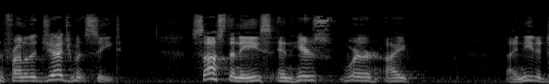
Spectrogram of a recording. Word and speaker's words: Sosthenes: Sosthenes.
